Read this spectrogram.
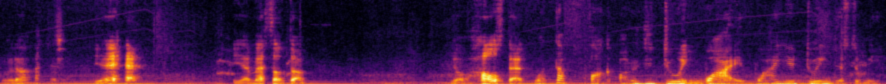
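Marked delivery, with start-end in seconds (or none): none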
